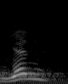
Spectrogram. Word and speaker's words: Jan: J-A-N, pronounced Yen, is the Czechoslovak or Bohemian part, counterpart of John.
